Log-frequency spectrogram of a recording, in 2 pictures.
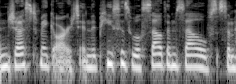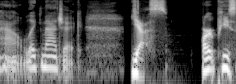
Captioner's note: inhale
